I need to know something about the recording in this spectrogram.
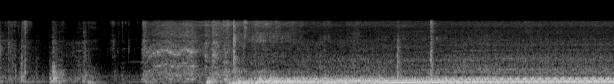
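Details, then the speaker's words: Ford Bronco: it cranks, catches and settles into a low, loping, stumbling idle with a regular pulse, sagging lower than normal; owner suspects tampering. "oh let me tell you see here at idle like that that's not rigged that's not normal my truck doesn't idle down like that make that noise right there"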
